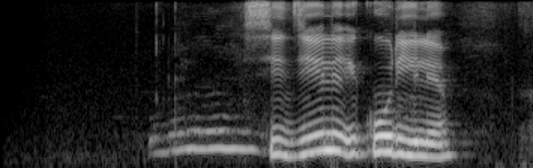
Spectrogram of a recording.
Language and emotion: Russian, neutral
